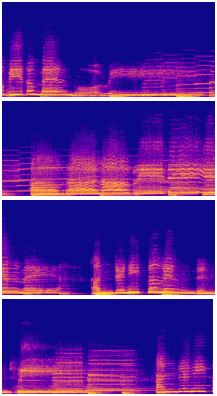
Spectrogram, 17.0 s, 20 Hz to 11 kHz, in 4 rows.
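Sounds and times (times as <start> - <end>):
vocal pop with orchestra: 4.8 - 14.8.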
